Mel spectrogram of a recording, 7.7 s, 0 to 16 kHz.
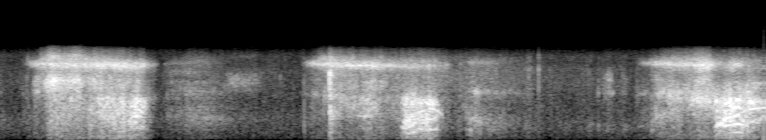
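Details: Man (Carlos) sleeping: harsh, rattling breath sounds on slow breaths, about 20 a minute, with quiet pauses between; snoring.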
